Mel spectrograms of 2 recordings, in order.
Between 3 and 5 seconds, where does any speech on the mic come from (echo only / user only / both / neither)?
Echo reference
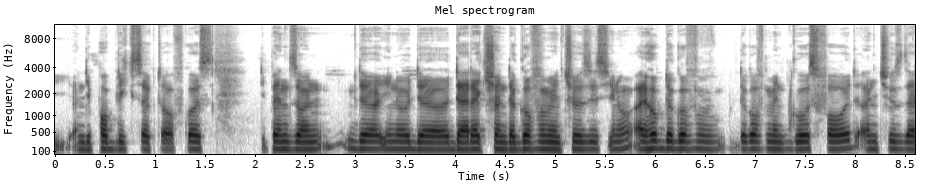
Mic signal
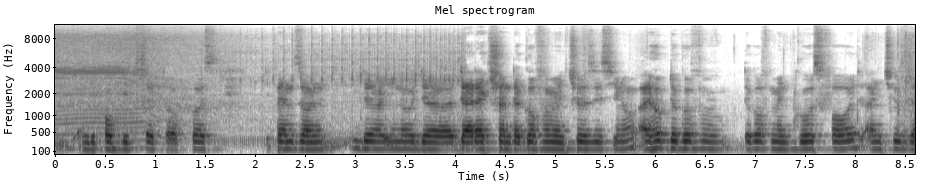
echo only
